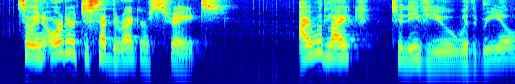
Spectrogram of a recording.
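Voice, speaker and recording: Speaking at a fairly slow pace, a woman with a slight French accent uses a medium pitch that swings very widely. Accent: slight French-tinged. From Lebanon. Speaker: panel speaker on migration. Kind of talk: prepared speech. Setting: stage with audience.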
